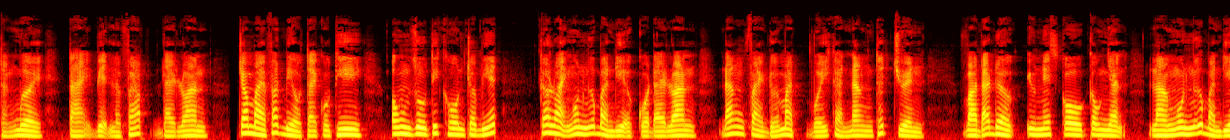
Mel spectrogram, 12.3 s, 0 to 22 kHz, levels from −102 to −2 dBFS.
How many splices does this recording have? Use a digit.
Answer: 1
